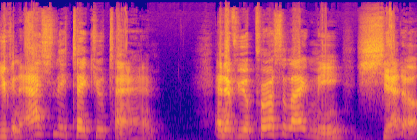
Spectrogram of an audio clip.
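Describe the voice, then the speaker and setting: Here a man's voice is raised and projected, high in pitch, with a bright, sharp tone. He keeps a moderate pace. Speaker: public access TV host. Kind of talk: casual commentary.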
